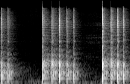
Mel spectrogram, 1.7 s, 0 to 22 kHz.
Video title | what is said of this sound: B3 Custom Shape 23 Review | Going really well right there on the driving area.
